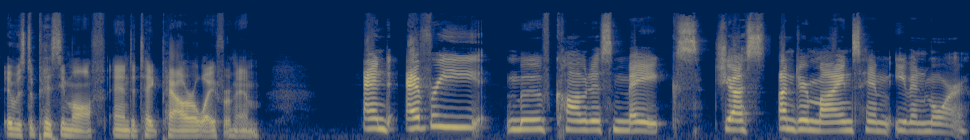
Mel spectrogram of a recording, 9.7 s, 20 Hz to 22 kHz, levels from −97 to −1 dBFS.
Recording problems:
none

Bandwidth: 15.5 kHz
